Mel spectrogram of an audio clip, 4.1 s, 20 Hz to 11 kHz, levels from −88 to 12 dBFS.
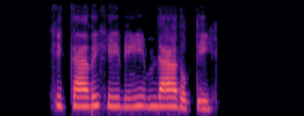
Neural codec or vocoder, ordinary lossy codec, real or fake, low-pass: codec, 16 kHz in and 24 kHz out, 1.1 kbps, FireRedTTS-2 codec; Opus, 32 kbps; fake; 9.9 kHz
